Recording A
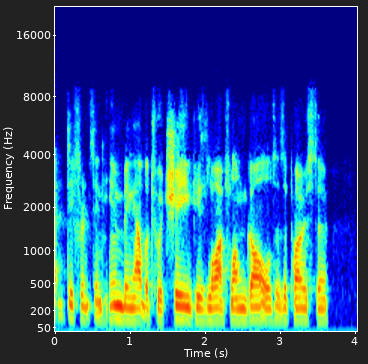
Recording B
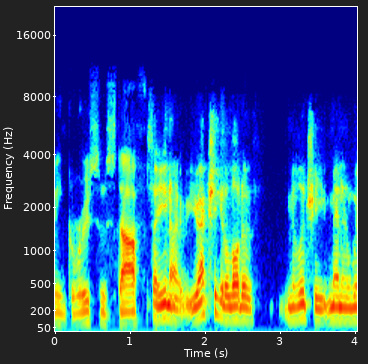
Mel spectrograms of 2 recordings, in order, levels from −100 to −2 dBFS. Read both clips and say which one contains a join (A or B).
B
